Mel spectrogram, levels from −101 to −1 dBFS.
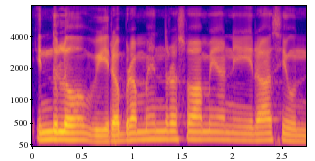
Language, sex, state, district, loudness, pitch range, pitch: Telugu, male, Telangana, Komaram Bheem, -18 LUFS, 140-160 Hz, 150 Hz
